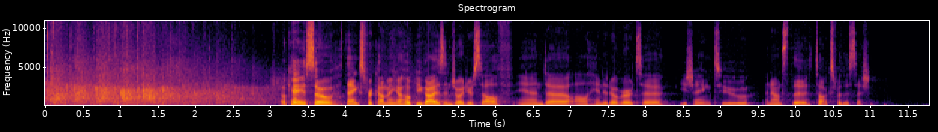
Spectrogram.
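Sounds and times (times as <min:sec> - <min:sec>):
conference audience applauding: 0:00.0 - 0:03.6
speech: 0:03.1 - 0:11.2.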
